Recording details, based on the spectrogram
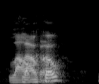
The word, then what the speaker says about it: Lauko: How do you say his last name? – Lauko. – Yep.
